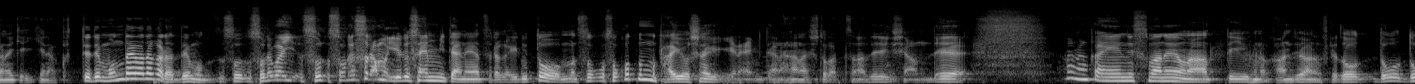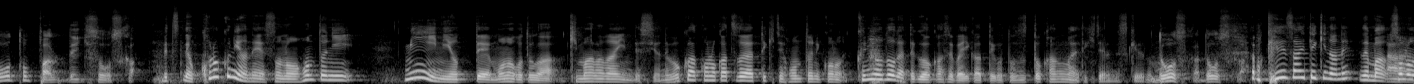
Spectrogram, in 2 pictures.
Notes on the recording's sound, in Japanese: 刊行記念イベント として実施された、 【Weed the People上映会＋こんにちは未来 公開収録】。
